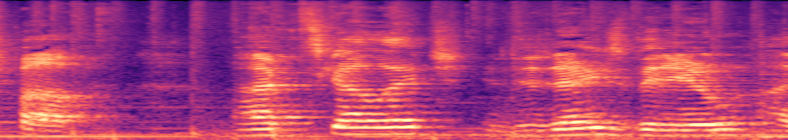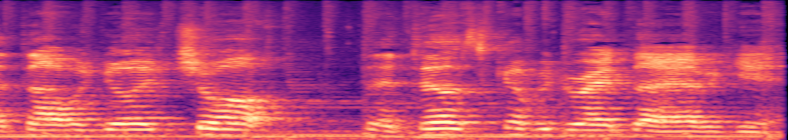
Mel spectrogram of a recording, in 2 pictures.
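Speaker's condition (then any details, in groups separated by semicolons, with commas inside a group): Friedreich's ataxia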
